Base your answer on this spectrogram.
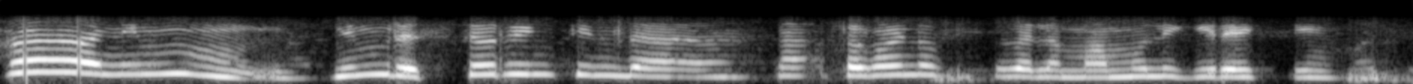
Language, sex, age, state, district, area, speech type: Kannada, female, 30-45, Karnataka, Uttara Kannada, rural, conversation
